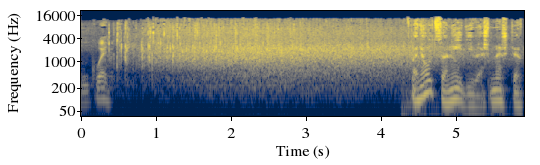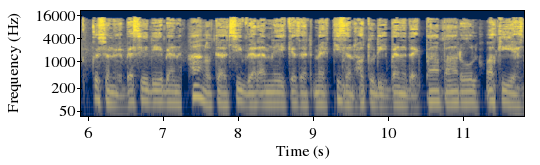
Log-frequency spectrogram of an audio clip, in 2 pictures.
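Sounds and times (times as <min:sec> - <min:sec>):
speech: 0:00.1 - 0:00.6, 0:04.4 - 0:11.8
loud applause from about 5000 participants in Paul VI Hall: 0:00.2 - 0:08.6.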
